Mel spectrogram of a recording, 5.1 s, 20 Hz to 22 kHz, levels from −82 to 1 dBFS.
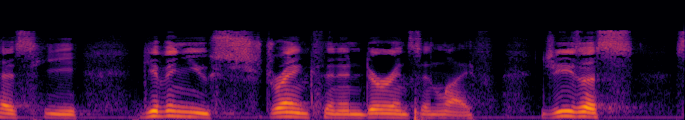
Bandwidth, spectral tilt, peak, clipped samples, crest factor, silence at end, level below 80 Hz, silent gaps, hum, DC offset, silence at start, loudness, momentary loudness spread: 8 kHz; -4.5 dB/octave; -12 dBFS; under 0.1%; 18 dB; 0 s; -60 dBFS; none; none; under 0.1%; 0 s; -29 LUFS; 12 LU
